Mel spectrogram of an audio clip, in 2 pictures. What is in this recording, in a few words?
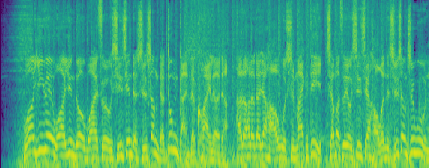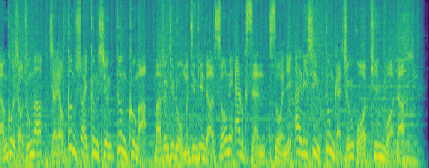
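Mandarin Chinese, China, male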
